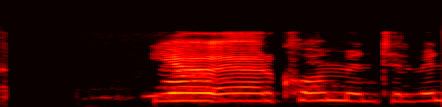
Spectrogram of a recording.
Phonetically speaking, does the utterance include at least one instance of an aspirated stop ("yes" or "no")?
yes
